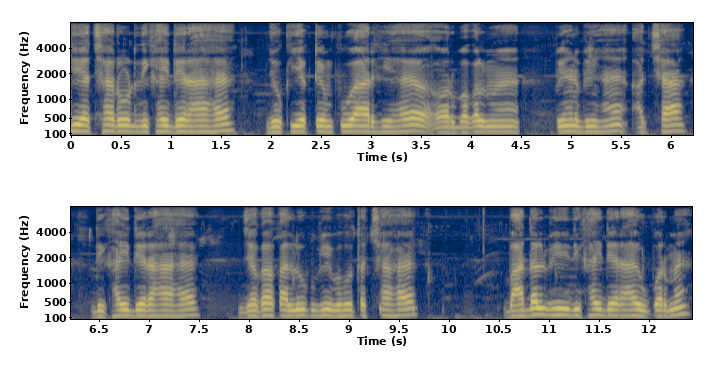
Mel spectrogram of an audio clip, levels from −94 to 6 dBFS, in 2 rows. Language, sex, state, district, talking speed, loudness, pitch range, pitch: Hindi, male, Chhattisgarh, Balrampur, 200 wpm, -18 LUFS, 145-160 Hz, 150 Hz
